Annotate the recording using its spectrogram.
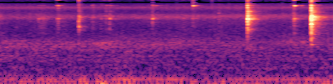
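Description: Metal tools click and clink against a motorbike part.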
